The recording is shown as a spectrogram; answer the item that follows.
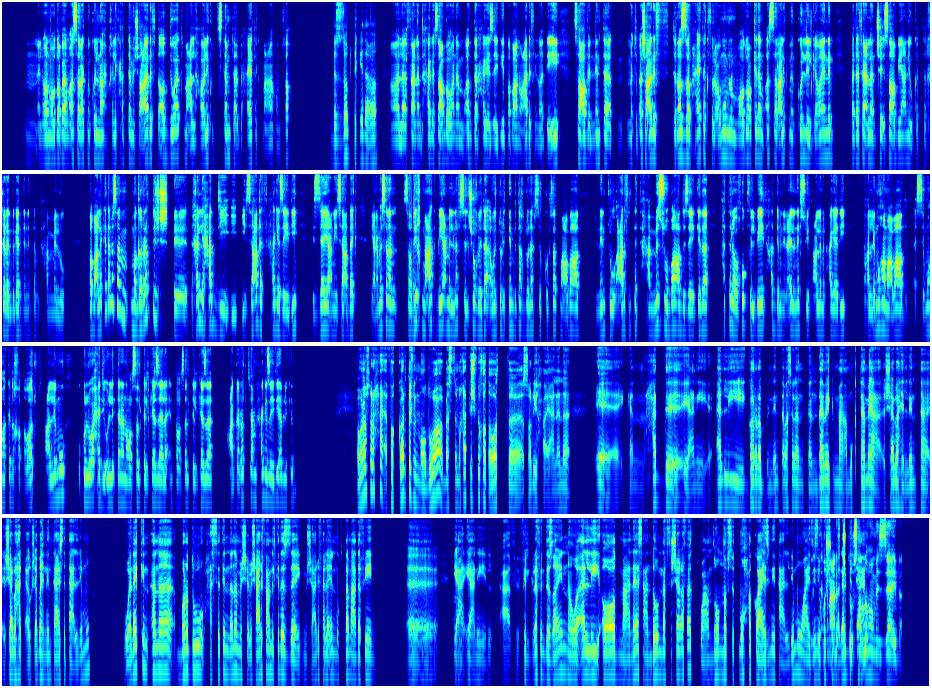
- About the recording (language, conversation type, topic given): Arabic, advice, إزاي أتعامل مع إحساسي بالذنب عشان مش بخصص وقت كفاية للشغل اللي محتاج تركيز؟
- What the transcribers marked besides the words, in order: in English: "الكورسات"; in English: "الGraphic Design"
